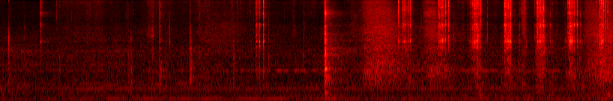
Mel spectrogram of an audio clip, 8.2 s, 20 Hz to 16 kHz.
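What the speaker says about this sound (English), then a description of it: "And then we grab the ratchet one more time." Ratchet tightening brake caliper bolts on a Lexus LX470, first sparse isolated clicks, then quicker runs of ratcheting strokes in a rhythmic pattern, close and clear with no talking.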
